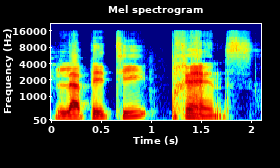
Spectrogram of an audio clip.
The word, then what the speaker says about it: Le Petit Prince: It's petit, and then prince. Le Petit Prince. There you go. Tim. Much better. Le Petit Prince. Prince. You have to say prince. Prince.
